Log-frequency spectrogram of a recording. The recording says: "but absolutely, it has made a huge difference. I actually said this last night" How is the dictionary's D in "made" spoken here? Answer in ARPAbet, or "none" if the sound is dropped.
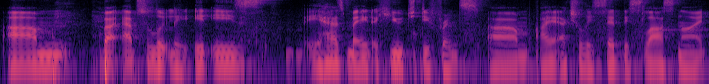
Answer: D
